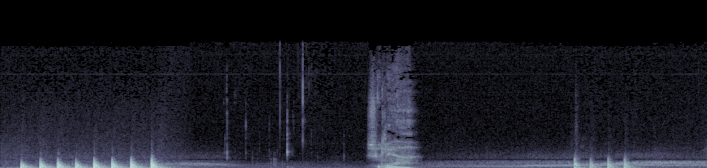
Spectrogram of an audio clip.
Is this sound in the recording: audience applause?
no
